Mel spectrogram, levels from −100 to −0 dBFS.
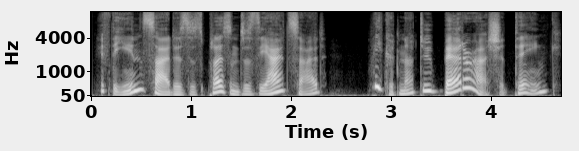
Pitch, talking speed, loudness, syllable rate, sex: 165 Hz, 215 wpm, -21 LUFS, 5.6 syllables/s, male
